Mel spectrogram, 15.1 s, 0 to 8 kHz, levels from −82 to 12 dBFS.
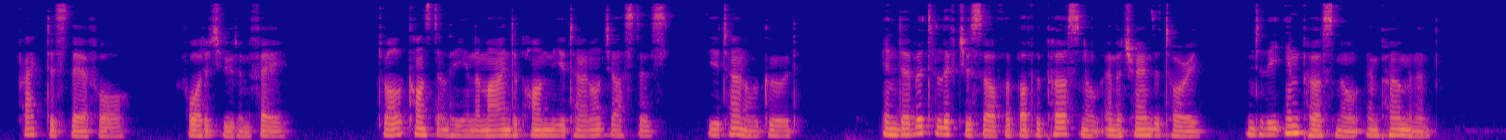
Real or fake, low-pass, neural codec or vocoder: real; 7.2 kHz; none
